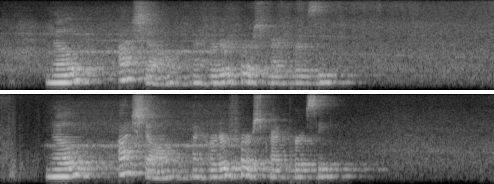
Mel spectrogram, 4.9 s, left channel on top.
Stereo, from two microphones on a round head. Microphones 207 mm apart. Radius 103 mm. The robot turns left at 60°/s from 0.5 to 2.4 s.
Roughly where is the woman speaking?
Ahead.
